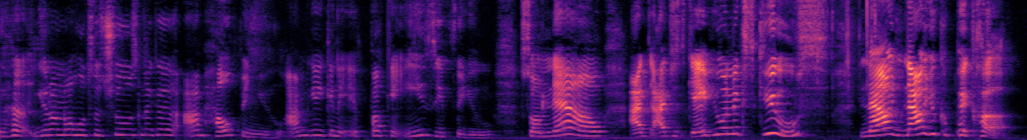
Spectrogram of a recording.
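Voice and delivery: slick, greasy, snide taunting tone, acted out. Retelling taunting a partner at a bar: imitating own snide taunting. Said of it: "I'm talking to him greasy as fuck".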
